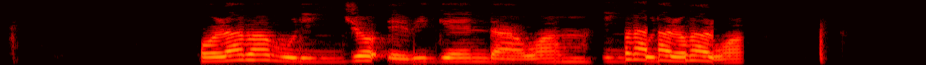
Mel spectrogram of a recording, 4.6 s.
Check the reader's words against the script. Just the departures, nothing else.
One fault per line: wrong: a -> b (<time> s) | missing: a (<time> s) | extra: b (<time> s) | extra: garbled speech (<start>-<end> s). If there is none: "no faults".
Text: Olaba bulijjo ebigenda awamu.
extra: garbled speech (3.0-3.7 s)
